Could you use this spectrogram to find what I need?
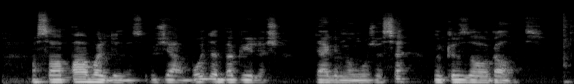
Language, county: Lithuanian, Vilnius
